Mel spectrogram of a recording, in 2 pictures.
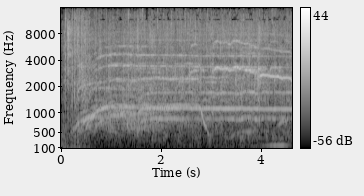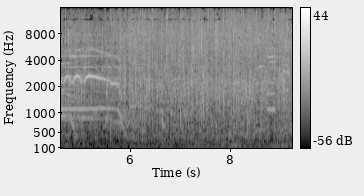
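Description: Outdoor crowd at a trans pride march in Melbourne applauding and cheering steadily, with high shouts and whoops rising over the sustained clapping throughout.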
